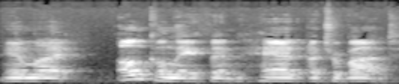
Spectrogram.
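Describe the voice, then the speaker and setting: A man's voice: lowish voice, normal speed. A middle-aged man from the Czech Republic hosting a car show, telling chatty stories with laughter while sitting on a living room floor. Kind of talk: casual storytelling chat. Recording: roomy echo, distant mic.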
